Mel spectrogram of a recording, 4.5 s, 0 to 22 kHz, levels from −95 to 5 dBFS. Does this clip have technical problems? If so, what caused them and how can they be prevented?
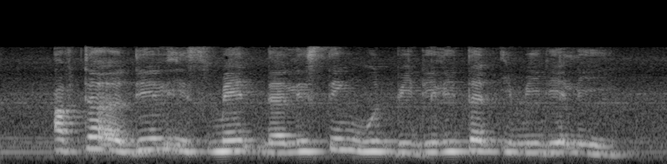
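No, this clip has no technical problems, so there is nothing to trace to a cause or to prevent.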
